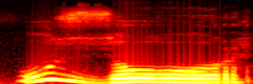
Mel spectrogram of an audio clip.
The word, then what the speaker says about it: узор: р звук р і ставимо наголос узор на о рахуємо кількість складів узор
